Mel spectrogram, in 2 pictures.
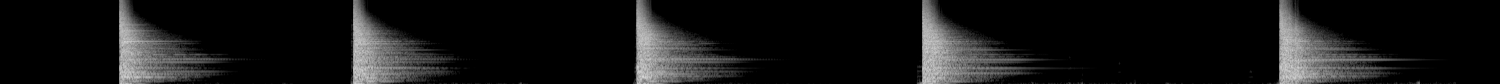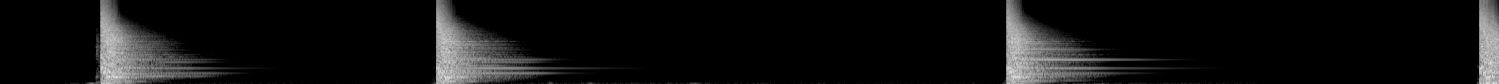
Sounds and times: metal hits sounds with dull ringouts 0:09.2 - 0:10.2
metal hits sounds with dull ringouts 0:12.8 - 0:14.0

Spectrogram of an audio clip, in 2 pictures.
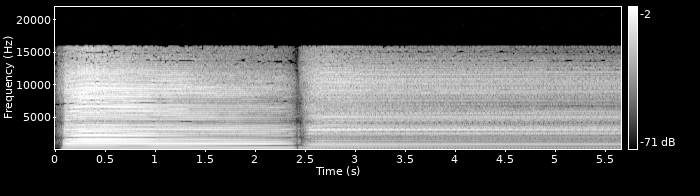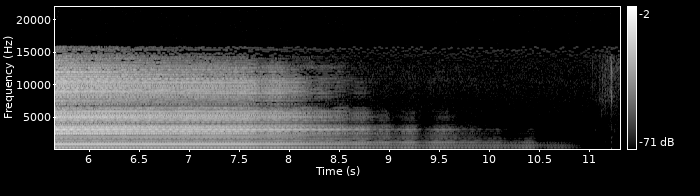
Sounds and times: Harmonica 0:00.0 - 0:10.1

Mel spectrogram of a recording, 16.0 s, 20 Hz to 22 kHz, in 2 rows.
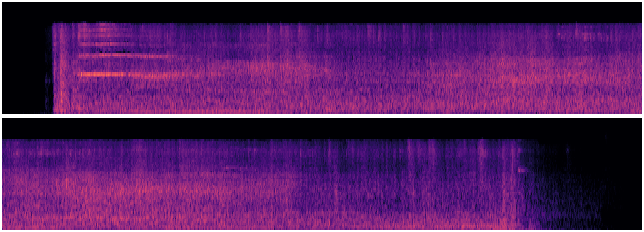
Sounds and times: warehouse door open 0:00.6 - 0:04.9

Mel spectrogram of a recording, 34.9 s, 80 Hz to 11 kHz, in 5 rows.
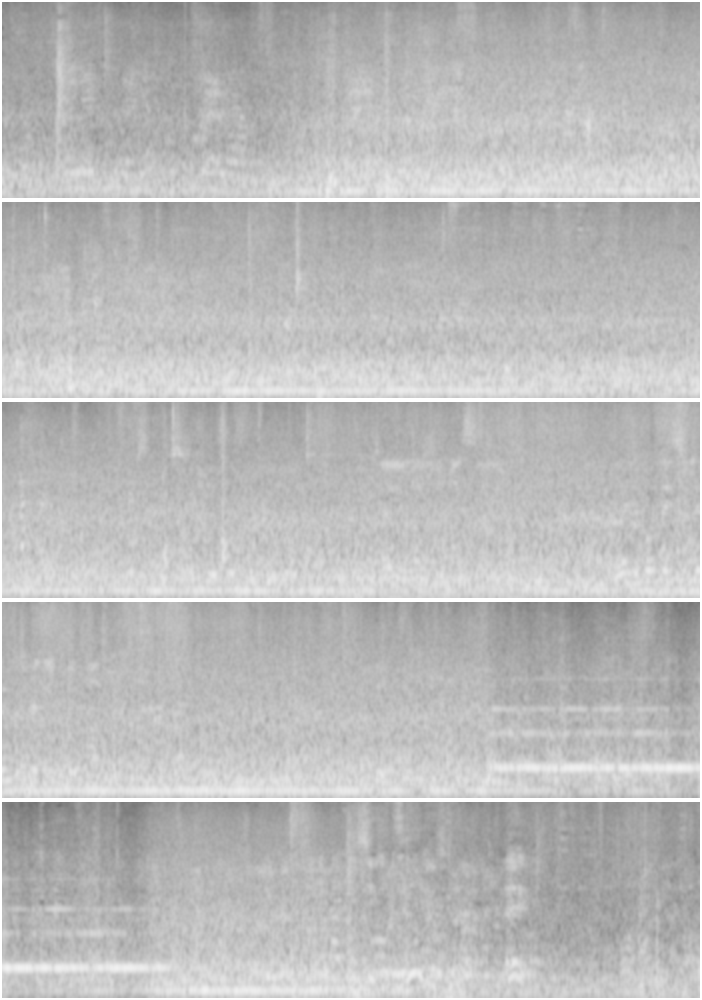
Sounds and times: People talking 0:00.0 - 0:34.9
Subway train sounds 0:00.0 - 0:34.9
Acoustic signals 0:02.9 - 0:32.2

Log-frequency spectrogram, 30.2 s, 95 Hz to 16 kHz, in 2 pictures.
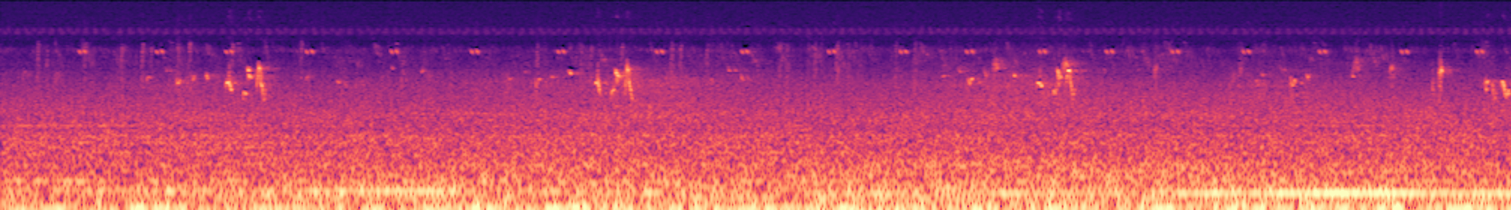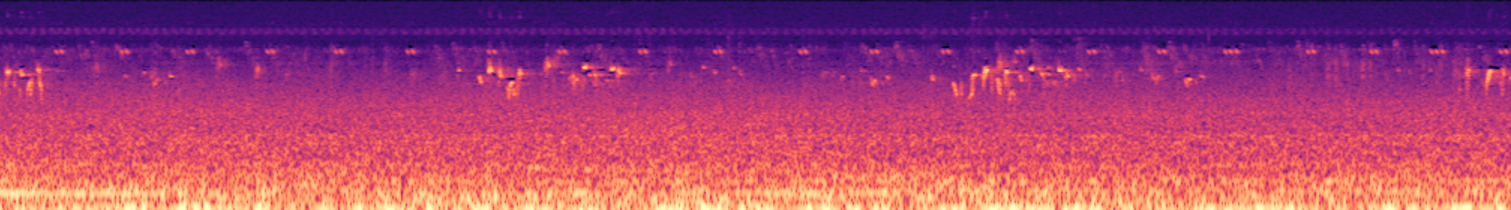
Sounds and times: birdsong 0:00.0 - 0:30.2

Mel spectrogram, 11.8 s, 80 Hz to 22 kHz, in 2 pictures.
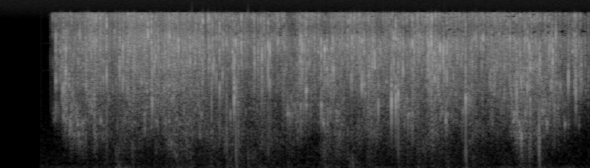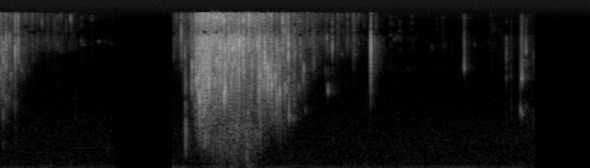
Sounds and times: Pour liquid over a puddle 0:00.5 - 0:06.8
Pour liquid over a puddle 0:07.6 - 0:11.2

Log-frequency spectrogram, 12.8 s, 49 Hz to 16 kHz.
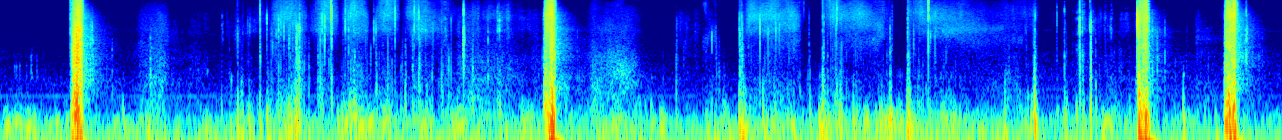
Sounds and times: woman waxing her legs 0:02.3 - 0:05.1

